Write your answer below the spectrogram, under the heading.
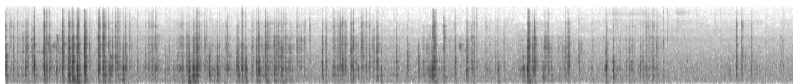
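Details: Close, dry scratching and tapping patter with light rustles; no animal calls are heard.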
